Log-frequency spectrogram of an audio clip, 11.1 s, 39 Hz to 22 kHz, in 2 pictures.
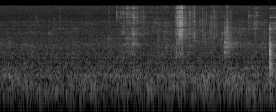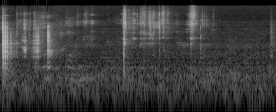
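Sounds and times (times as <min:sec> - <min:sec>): light scraping and rustling: 0:05.6 - 0:09.8.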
